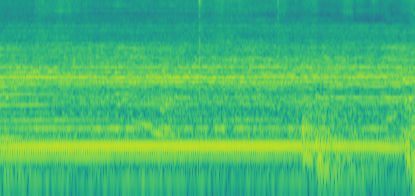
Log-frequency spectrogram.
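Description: Harmonica playing a long held chord, played inside a car with some vehicle noise underneath; the notes slide briefly about three seconds in.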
